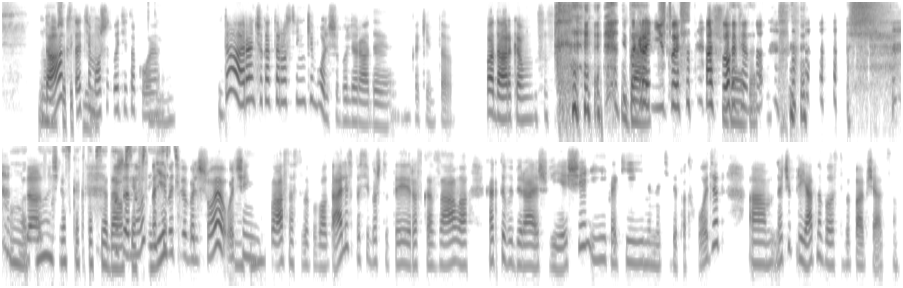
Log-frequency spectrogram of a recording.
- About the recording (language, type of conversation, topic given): Russian, podcast, Как понять, какая одежда и какой образ тебе действительно идут?
- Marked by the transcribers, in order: chuckle; laughing while speaking: "особенно"; chuckle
